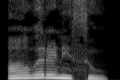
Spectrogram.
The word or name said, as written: ಆವರಣಿಸು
